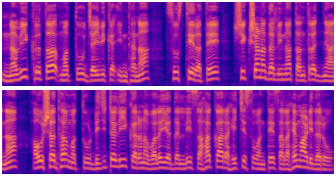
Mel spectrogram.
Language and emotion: Kannada, neutral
